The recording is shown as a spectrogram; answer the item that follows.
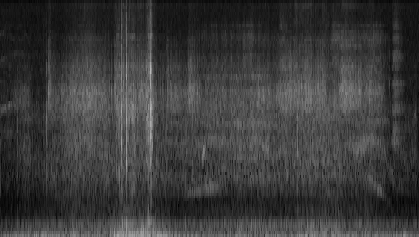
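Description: Wind buffeting a GoPro action camera's microphone while a rope jumper swings on the rope, a steady rumble with hiss. Two sharp knocks come about two and a half and three seconds in.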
